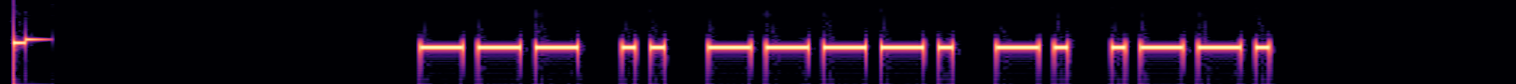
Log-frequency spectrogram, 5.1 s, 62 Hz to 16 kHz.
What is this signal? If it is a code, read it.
Morse code, heard as a keyed tone, about 25 wpm, 700 Hz. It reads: OI9NP
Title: Code Groups - 5 Letter:Numbers - 25wpm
